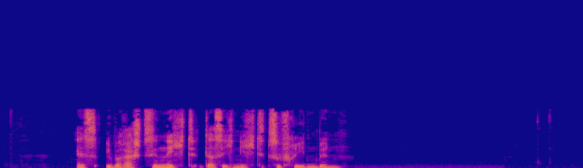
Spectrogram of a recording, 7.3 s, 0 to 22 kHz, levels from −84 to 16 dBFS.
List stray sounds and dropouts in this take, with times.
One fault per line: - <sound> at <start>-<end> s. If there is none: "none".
none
